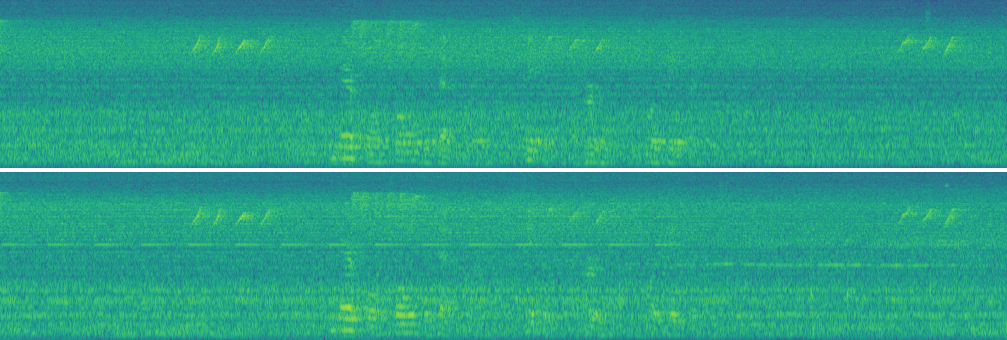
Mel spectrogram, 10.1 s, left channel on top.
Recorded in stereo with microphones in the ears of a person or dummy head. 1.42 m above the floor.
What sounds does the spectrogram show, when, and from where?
0.0 s running water: 5° left (ahead or behind), 1.5 m
3.3 s a man speaking: centre (ahead or behind), 5.5 m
